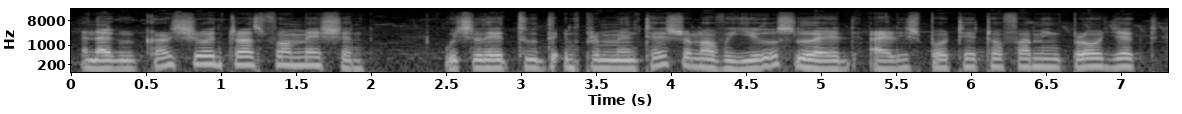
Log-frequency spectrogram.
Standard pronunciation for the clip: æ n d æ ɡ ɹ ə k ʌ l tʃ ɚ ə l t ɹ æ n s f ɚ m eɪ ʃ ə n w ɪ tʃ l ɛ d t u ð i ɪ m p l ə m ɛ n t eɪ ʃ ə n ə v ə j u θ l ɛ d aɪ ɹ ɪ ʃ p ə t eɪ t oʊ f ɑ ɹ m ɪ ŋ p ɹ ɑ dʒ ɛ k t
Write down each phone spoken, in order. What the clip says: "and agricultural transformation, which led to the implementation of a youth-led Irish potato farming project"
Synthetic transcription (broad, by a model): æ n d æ ɡ ɹ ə k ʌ l tʃ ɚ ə n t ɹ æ n s f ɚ m eɪ ʃ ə n w ɪ tʃ l ɛ d t u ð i ɪ m p l ə m ɛ n t eɪ ʃ ə n ə v ə j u s l ɛ d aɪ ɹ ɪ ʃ p ə t eɪ t oʊ f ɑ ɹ m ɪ ŋ p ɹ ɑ dʒ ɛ k t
